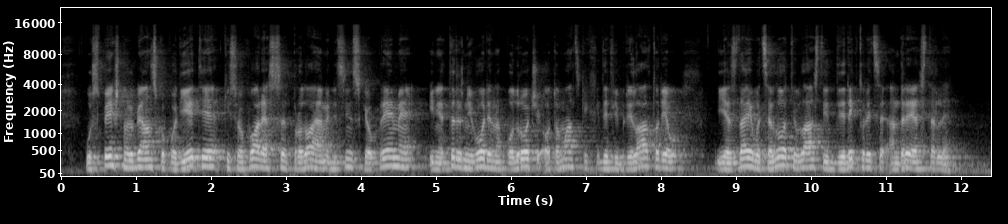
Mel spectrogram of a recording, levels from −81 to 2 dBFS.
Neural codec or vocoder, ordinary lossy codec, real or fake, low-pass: none; Opus, 24 kbps; real; 14.4 kHz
